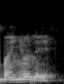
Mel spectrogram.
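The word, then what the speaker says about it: Bagnolet: Igual o banholê. No primeiro T não aparece no final.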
